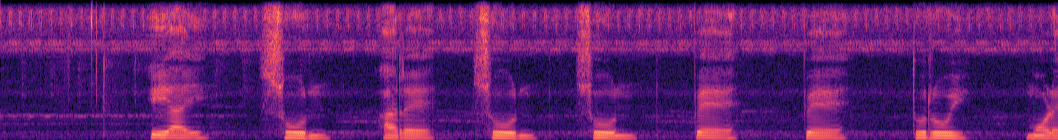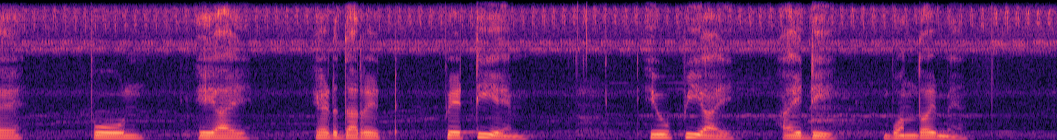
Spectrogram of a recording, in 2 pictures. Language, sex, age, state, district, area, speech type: Santali, male, 18-30, West Bengal, Bankura, rural, read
